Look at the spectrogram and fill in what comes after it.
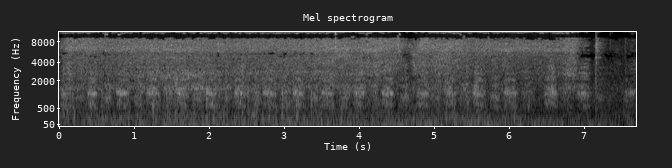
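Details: Rapid, even panting from Vasco, a young American Pit Bull Terrier aged seven months, mid-exercise; steady breath pulses about two and a half per second beneath constant hissing noise that fades near the end.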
